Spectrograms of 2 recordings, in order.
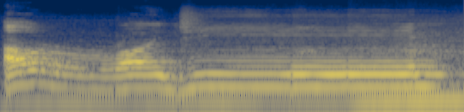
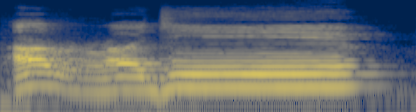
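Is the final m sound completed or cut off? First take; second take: completed; cut off. First: The final m is held with lips fully closed. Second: The final m is cut off and unclear. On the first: The speaker calls it right. "ketika mulut kita rapat, maka sempurnalah huruf mim" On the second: The speaker calls it wrong. "Jangan kita tinggal ar-rajim. Gak jelas"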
